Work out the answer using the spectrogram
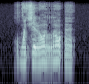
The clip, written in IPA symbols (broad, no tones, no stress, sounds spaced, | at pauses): dˤ ɛ̃ ç ɛ ɭ ɔ̃ r ɔ̃ ʔ ɛ̃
